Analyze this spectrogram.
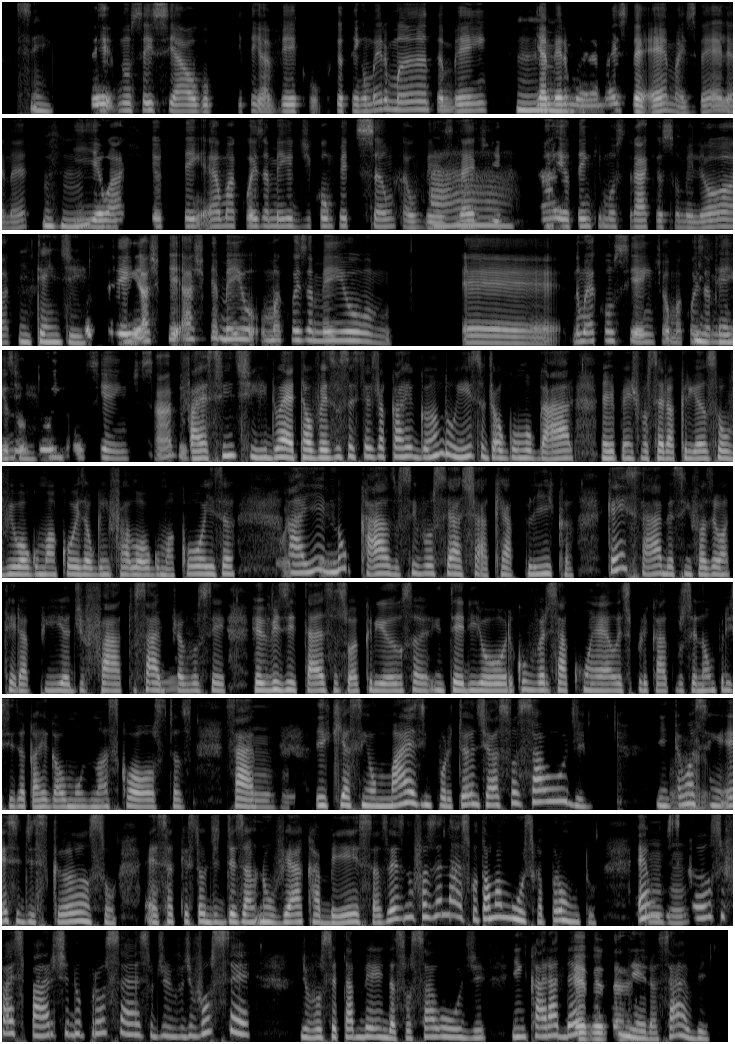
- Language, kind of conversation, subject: Portuguese, advice, Como descrever a sensação de culpa ao fazer uma pausa para descansar durante um trabalho intenso?
- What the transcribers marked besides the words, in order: tongue click; tapping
